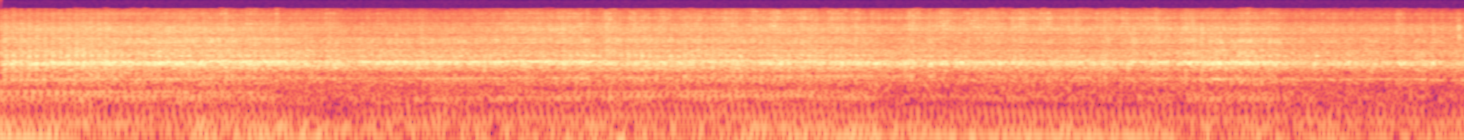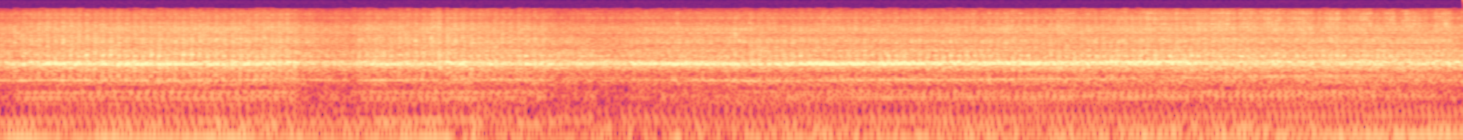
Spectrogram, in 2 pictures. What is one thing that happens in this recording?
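Wind rumbles loudly past the driver.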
